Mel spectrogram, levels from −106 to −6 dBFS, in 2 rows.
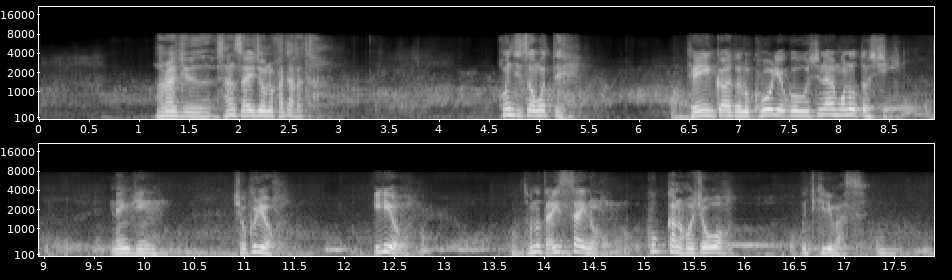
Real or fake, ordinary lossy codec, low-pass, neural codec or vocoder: fake; none; none; codec, 16 kHz, 2 kbps, X-Codec, HuBERT features, trained on LibriSpeech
